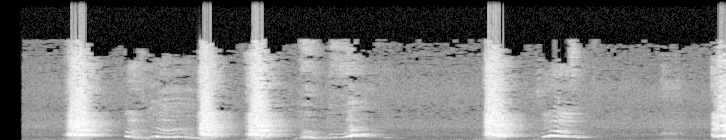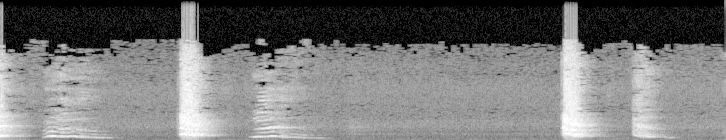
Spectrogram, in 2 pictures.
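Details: A Labrador puppy at play gives sharp, high barks in bursts, some trailing into short falling yelps.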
